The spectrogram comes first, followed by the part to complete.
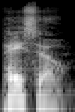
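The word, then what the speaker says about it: Piso: Christianity where all the creation of the calpurnis Piezo pronounced peso family who were Roman aristocrats the New Testament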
